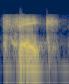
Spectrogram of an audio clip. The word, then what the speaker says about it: PHEIC: And how do you pronounce that? Fake.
